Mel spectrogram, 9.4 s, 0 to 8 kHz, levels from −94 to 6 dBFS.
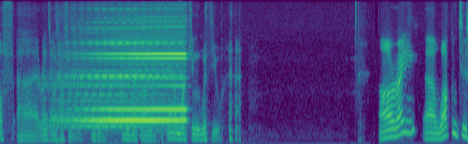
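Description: From 0.84 s to 3.95 s the speech is caught in a feedback echo between two devices. A second device on the same call plays back what this microphone sends, and the microphone picks it up again. The local echo canceller removes only its own playback, so the loop persists. Each word returns about every 150 ms. Instead of dying away, the repeats build until they are about 12 dB above the speech, over a band that stops at 8 kHz, as a wideband call codec would.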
